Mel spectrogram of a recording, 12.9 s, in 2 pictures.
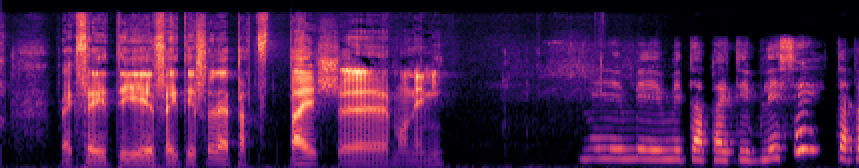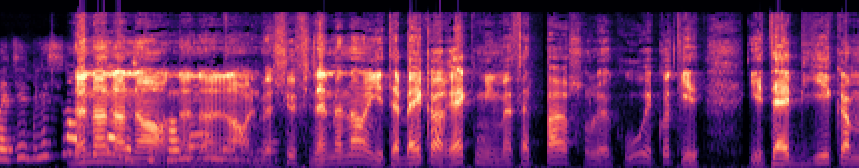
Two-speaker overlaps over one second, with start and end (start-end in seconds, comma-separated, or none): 6.9-8.5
